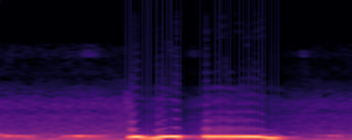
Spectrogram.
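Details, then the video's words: Calling decoy spotted dove, a 'giọng thổ' voice suited to stirring wild doves into answering: one low, soft cooing phrase, a wavering coo followed by a longer falling croon, over faint background cooing. "chim cu gáy mồi, chim cu gáy gọi, chim cu gáy giọng thổ, tiếng chim cu gáy giọng hợp bổi."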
